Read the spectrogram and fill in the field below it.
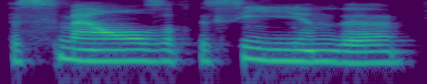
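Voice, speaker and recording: A woman's voice: on the low side, flat delivery, measured pace, clear, resonant tone. A middle-aged woman hosting a casual interview in a chatty, effusive manner, recorded with a dull, muffled sound. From lives in Vienna, Austria. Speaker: interviewer, series host.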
